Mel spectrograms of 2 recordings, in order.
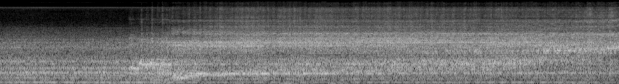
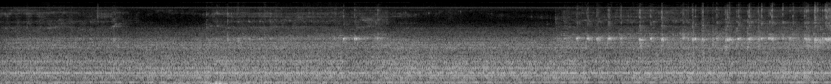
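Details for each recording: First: Drill cutting a face mill adaptor to tap 12 x 1.75 mm: a harsh, screechy cutting noise rises as the bit bites in, then smooths out once it is through a hard spot, with a lot of heat. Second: Drill boring a tapping hole in a steel INT30 face mill adaptor past the hard spot: steady low hum with an even scraping cut and no chatter or squeal, a clean normal cut.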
